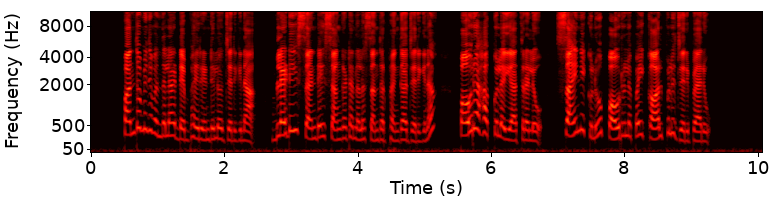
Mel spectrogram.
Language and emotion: Telugu, neutral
